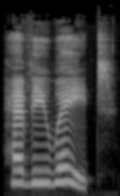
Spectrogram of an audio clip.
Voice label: "heavyweight", English, spelling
